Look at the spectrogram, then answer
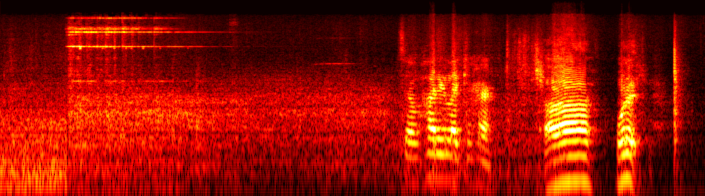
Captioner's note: bell ringing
